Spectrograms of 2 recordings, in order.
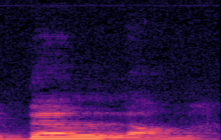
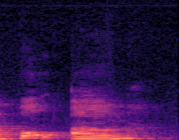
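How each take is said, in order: First: The adjective is said 'bel', linking into 'homme'. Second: The adjective is said 'bo' with no linking sound. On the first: The speaker calls it right. "I need something to link that" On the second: The speaker calls it wrong. "I can't say a beau um"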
